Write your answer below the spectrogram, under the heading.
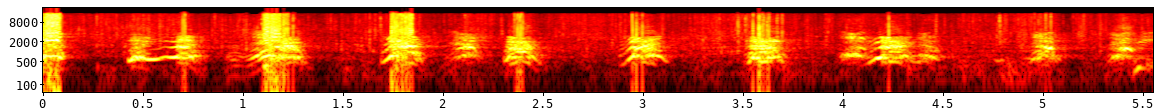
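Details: Beagles and Dachshunds frolicking in water, one family of mother, pups and red-bone Dachshund father: excited short barks roughly every half second, some with a whiny yelping edge, over light background noise.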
